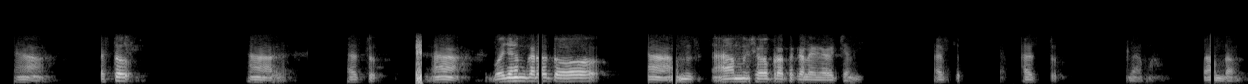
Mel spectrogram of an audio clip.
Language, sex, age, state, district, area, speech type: Sanskrit, male, 60+, Karnataka, Dakshina Kannada, rural, conversation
